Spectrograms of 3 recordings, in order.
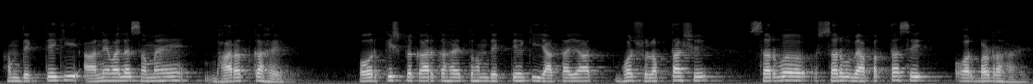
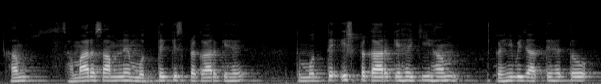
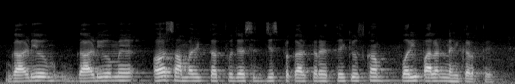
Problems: none marked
